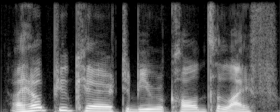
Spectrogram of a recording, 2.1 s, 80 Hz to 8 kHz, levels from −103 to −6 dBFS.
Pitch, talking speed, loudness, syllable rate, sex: 150 Hz, 255 wpm, -16 LUFS, 5.7 syllables/s, male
